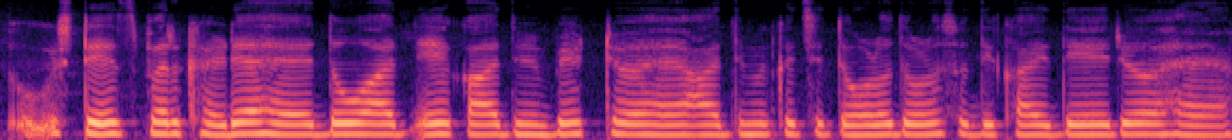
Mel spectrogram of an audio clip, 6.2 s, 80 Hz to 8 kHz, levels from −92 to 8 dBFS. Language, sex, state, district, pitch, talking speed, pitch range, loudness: Rajasthani, female, Rajasthan, Churu, 220 Hz, 185 wpm, 210-225 Hz, -16 LUFS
